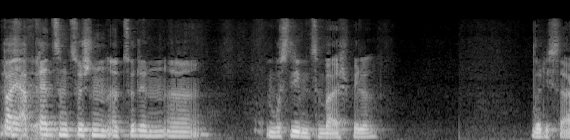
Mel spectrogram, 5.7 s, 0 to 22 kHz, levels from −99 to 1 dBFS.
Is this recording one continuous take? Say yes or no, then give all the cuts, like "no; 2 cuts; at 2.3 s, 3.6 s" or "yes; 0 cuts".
yes; 0 cuts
